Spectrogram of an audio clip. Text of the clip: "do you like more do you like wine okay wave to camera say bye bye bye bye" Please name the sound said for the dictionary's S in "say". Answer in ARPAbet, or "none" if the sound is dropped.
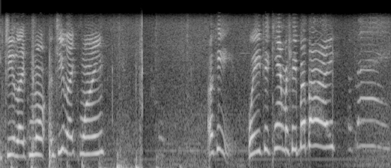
SH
